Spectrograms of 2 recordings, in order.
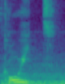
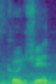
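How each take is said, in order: First: The name is read with Czech-style sounds. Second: The name is read with English-style sounds. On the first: "But in Czech, I would read it as" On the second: "English and Portuguese, I definitely read your name as"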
